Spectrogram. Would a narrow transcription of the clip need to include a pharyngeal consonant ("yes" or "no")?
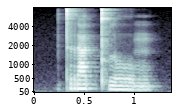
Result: no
